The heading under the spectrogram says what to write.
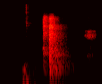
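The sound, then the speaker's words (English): A door slams shut with a sharp, heavy bang that rings briefly as someone comes in, preceded by a soft low thump and followed by a faint click. “just came in and slammed the door.”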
